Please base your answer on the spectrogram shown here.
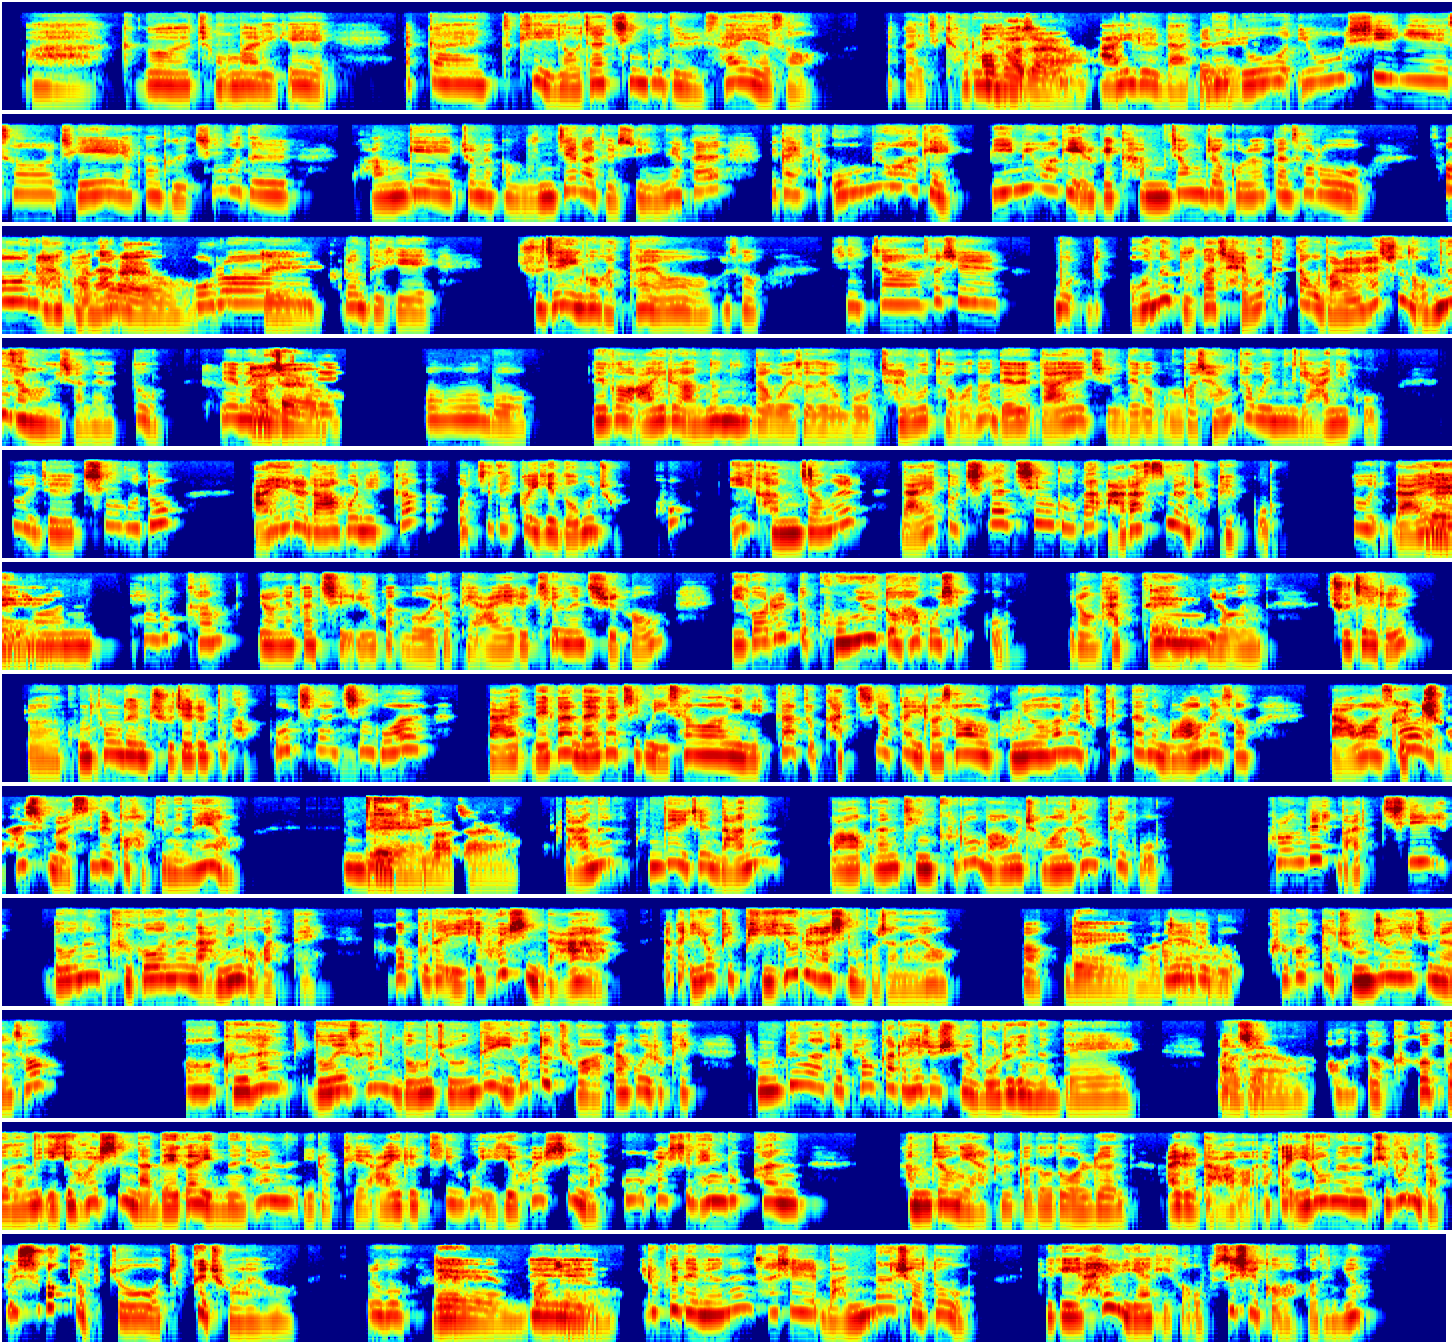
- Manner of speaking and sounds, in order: gasp; other background noise; tapping
- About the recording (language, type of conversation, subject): Korean, advice, 어떻게 하면 타인의 무례한 지적을 개인적으로 받아들이지 않을 수 있을까요?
